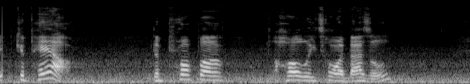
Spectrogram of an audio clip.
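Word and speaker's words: กะเพรา: I got some I went to the markets on Sunday after my walk and I got some capri Let's say it properly. Kapow, the proper holy Thai basil.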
